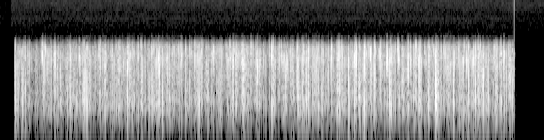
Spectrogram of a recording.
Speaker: very very easy for me to identify that there is something that needs to be addressed here whether it's contamination whether it's lack of lubrication whether it's an early bearing fault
